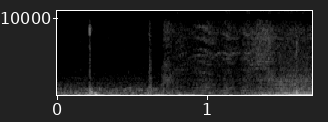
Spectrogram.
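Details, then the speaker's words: Honda HR-V jump-started with an ACEZUK portable jump starter at 100%: short cranking, then the engine fires into a steady low rumble straight away; normal start. "and Bam there we go it worked it started up check it out"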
